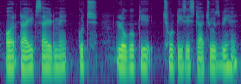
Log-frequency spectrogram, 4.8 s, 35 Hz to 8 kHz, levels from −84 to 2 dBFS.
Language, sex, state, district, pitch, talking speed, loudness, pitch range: Hindi, male, Gujarat, Valsad, 105 Hz, 150 wpm, -21 LUFS, 105-110 Hz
